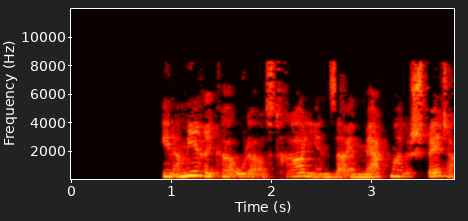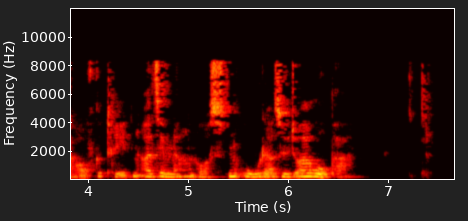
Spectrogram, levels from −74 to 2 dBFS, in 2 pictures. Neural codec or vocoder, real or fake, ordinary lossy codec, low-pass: none; real; MP3, 32 kbps; 10.8 kHz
